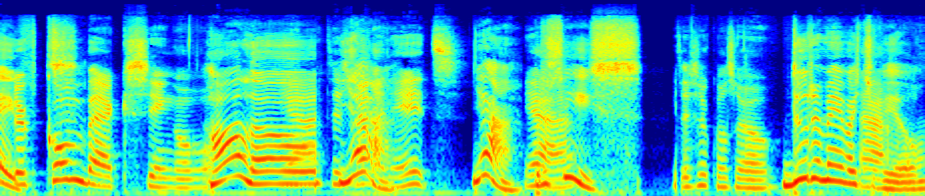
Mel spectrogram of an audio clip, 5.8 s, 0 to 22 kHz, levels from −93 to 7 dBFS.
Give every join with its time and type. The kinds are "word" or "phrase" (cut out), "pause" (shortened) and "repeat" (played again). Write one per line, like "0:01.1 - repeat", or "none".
0:02.0 - word
0:04.2 - word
